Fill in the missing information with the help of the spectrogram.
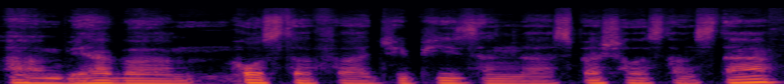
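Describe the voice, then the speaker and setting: A man's voice: low-pitched, little pitch movement, moderate pace, warm tone, dry recording. A middle-aged man from Iran, a dentist, answering podcast questions with many fillers and restarts. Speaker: dentist and conference founder.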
